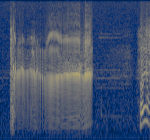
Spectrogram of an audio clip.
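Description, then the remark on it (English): A loud, drawn-out fart lasting about a second, buzzing and wavering in pitch, from the Leo the Farting Leprechaun character on the Toxic Wise Ass Show radio program, then a short quiet gap before another burst of sound begins. “the Farting Leprechaun”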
